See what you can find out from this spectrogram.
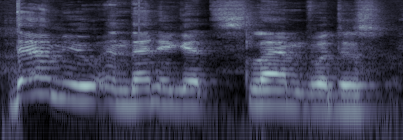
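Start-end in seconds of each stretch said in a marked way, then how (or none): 0.1-0.5 mock curse. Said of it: "He's like".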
